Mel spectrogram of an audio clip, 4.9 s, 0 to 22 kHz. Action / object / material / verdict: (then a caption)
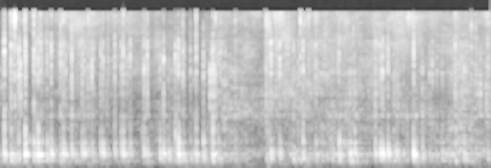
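tap / wooden tabletop / wood / none. Long black nail tips tap and scratch quickly with both hands on a flat, solid, dark wooden tabletop. Rapid, clicky taps with very short ring are mixed with brushing scratches, carrying a faint steady tone near 350 Hz and bright, crisp edges.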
